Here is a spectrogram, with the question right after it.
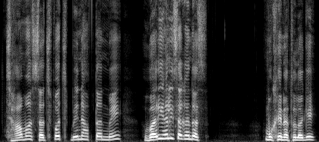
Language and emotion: Sindhi, surprised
